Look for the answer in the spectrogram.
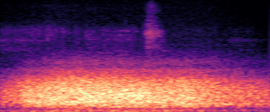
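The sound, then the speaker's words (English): A loud, deep roar from a volcanic explosion as magma gas bursts, a dense rumbling blast that swells quickly and holds for a couple of seconds before easing slightly, with no voices. “Well, the big booms that we're hearing are huge gas bubbles in the magma that are popping open.”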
